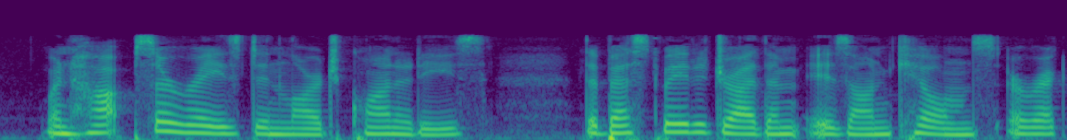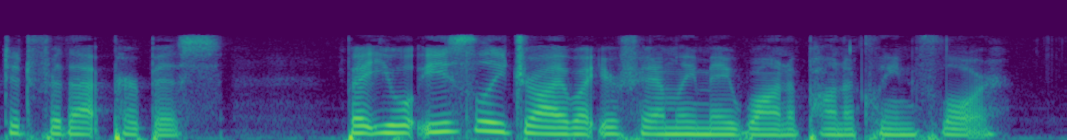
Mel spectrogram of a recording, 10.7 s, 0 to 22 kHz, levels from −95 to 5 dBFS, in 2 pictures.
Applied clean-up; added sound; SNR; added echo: none; none; none; none.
